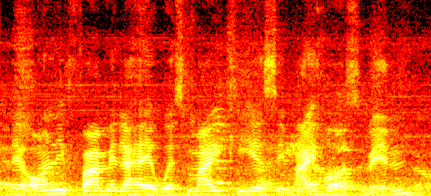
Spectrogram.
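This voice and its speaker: A woman's voice: lowish voice, moderate pace, a crowd in the background. A middle-aged woman with an Ecuadorian Spanish accent, telling her own story in an interview. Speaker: restaurant owner interviewee. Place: indoor restaurant dining room. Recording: clearly noisy room ambience.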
